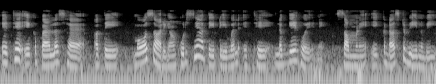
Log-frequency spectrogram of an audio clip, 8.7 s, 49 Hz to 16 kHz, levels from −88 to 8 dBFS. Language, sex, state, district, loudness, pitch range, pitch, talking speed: Punjabi, female, Punjab, Pathankot, -16 LUFS, 170-220 Hz, 185 Hz, 130 wpm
